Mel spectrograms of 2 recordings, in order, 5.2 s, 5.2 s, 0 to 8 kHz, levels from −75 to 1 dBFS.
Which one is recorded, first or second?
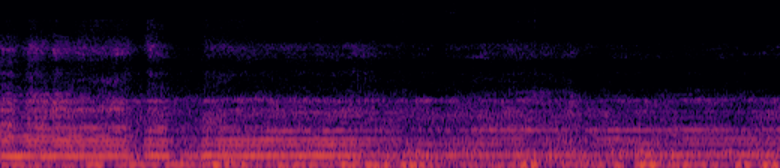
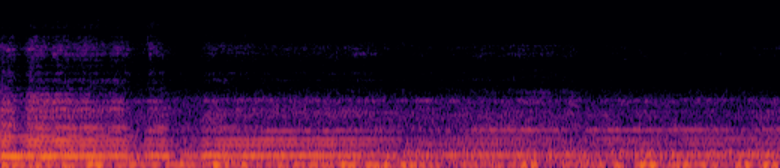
second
